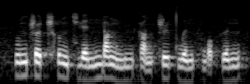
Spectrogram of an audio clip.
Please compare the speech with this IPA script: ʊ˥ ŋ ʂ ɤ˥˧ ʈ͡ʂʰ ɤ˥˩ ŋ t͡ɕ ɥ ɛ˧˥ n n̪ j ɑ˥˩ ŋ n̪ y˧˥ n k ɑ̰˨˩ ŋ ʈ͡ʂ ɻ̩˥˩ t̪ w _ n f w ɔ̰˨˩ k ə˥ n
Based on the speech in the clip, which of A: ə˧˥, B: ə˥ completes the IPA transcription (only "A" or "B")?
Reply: A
